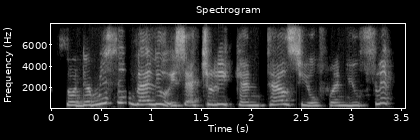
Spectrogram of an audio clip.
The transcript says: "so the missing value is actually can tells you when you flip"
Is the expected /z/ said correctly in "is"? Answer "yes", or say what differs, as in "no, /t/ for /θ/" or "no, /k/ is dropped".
no, /s/ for /z/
